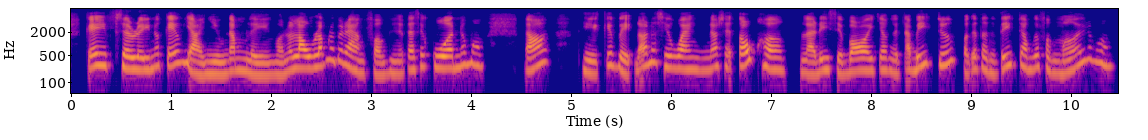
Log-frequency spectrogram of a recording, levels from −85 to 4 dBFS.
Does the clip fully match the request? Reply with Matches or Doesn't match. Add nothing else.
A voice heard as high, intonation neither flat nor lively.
Doesn't match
